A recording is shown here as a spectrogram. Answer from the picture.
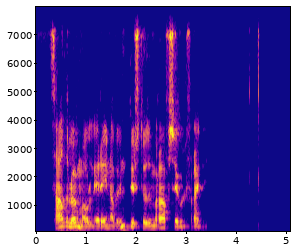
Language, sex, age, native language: Icelandic, male, 20-29, Icelandic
